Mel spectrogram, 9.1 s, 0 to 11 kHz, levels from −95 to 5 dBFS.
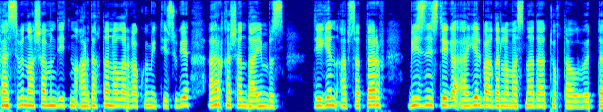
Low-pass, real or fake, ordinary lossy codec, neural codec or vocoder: none; real; none; none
